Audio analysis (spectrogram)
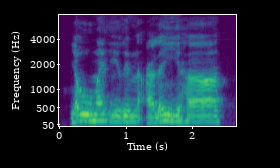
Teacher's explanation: यौमइज़िन अलैहा, तो जिन है, तनवीन है, यहाँ आइन है, तो गुन्ना नहीं करेंगे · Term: इजहार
